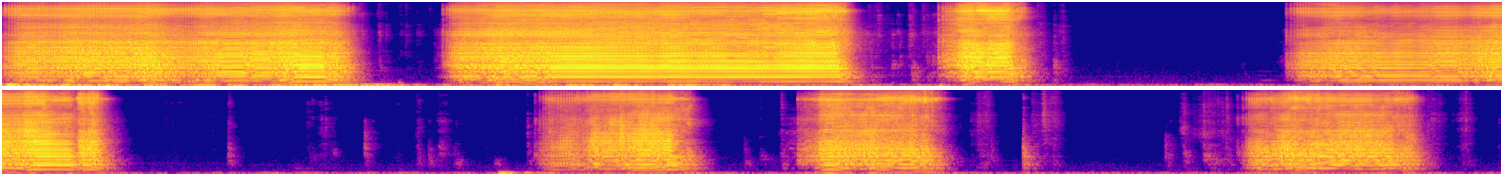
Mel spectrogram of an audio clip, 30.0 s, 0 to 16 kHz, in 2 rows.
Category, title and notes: Soundscapes > Indoors
Drilling holes in the wall No. 1
I wanted to relax after work, but my upstairs neighbor decided it was the perfect time to drill holes in the wall... I made the best of it and recorded the sound instead. Recorded with a Zoom H1n and Movo X1-Mini.
indoor, neighbor, drilling, H1n, Zoom, noise, wall, MovoX1mini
